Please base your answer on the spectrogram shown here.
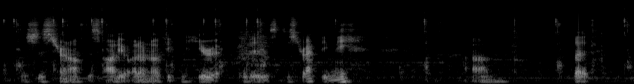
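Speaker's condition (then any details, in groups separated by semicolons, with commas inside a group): No condition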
